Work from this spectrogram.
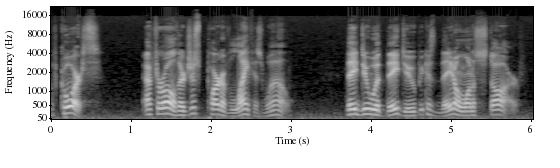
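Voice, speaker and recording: A man's voice: a little high, animated, moderate pace, a bit bright, no echo, voice pushed up. A man voicing a brash, frank young griffin warrior in a dramatic story reading. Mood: determined, emphatic.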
